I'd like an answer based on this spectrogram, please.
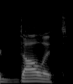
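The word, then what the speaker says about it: dalet: exile, it would seem, the Hebrew letter dallet was always pronounced as a D, like in the word door. Okay.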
